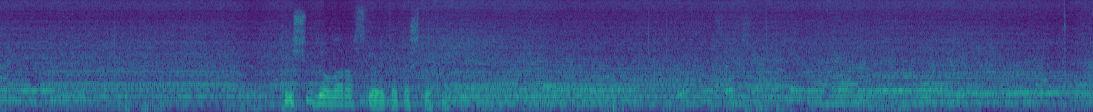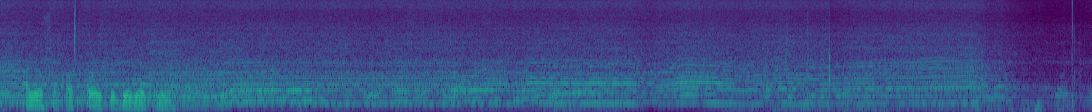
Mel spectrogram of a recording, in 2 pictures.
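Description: A drone's propellers buzz and whine steadily overhead, shifting in pitch.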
